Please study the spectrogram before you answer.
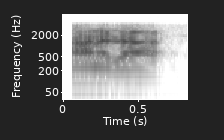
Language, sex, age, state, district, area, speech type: Kashmiri, male, 45-60, Jammu and Kashmir, Bandipora, rural, conversation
